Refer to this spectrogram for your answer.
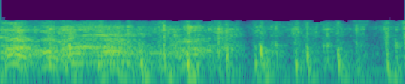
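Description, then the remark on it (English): Horse hooves clip-clop in a loose, slowing rhythm, the sharp knocks growing sparse as the animals come to a halt, with voices murmuring underneath at the start. “Our horses need water, señor.”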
